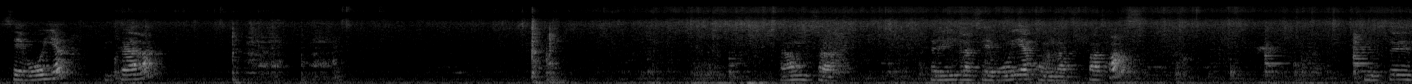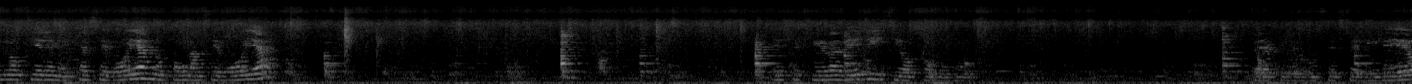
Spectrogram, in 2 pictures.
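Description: Food sizzles in a frying pan.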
